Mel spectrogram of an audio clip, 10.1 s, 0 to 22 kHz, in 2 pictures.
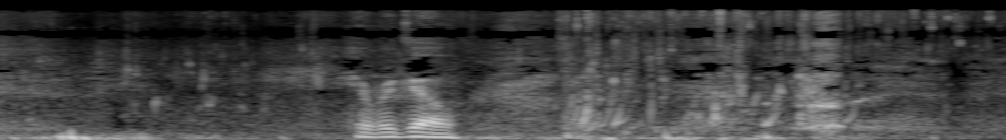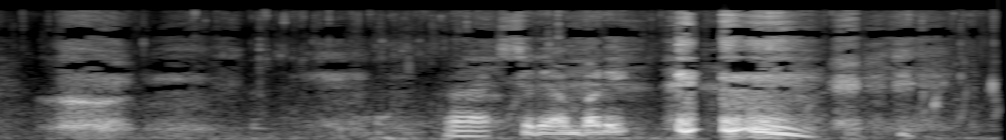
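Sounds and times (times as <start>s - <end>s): man breathing heavily and grunting: 4.0s - 7.2s.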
